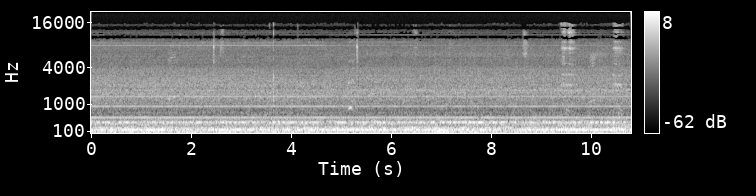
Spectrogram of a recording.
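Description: Steady cabin drone of a jet airliner taxiing, heard from inside the cabin: an even low rumble with several steady hum tones running through it.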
